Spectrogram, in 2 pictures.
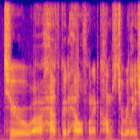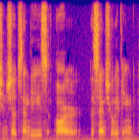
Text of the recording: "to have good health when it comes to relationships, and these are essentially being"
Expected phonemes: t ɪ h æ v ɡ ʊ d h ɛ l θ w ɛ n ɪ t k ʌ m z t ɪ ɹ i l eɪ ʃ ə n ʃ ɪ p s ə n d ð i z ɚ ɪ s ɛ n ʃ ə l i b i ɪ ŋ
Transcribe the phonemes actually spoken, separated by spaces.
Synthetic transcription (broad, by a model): t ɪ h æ v ɡ ʊ d h ɛ l θ w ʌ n ɪ t k ʌ m z t ɪ ɹ i l eɪ ʃ ə n ʃ ɪ p s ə n ð i z ɚ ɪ s ɛ n ʃ l i b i ɪ ŋ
